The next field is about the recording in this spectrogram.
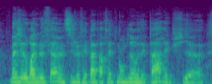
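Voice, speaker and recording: Her medium-pitched voice rushes by at a very fast pace. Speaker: drag performer. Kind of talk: podcast interview.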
